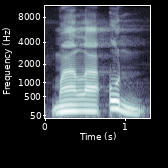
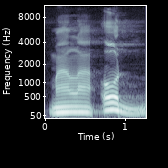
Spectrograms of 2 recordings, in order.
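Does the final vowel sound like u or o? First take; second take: u; o. First: The final vowel sounds like a short u. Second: The final vowel sounds like o. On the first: The speaker calls it right. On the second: The speaker calls it wrong. "niku o namanya"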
